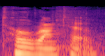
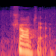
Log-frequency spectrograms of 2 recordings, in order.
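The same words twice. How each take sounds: First: The name is said in full, every sound pronounced. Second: The name is shortened, with sounds dropped. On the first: This is how it is spelled. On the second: This is how locals say it. "it's just Toronto"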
